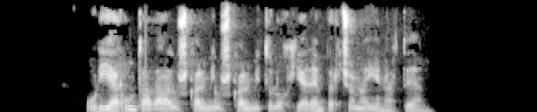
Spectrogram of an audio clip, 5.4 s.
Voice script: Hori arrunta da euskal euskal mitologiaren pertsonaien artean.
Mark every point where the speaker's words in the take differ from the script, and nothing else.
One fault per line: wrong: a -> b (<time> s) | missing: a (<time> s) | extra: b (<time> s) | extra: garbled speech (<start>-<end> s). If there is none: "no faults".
no faults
